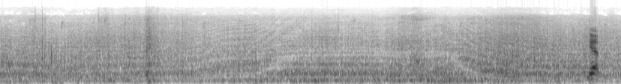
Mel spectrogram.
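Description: Propane torch flame hissing steadily as it burns holes in plastic weed-barrier fabric, its tone slowly shifting as the torch is moved.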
